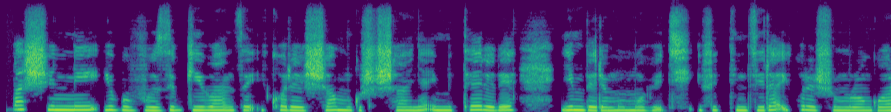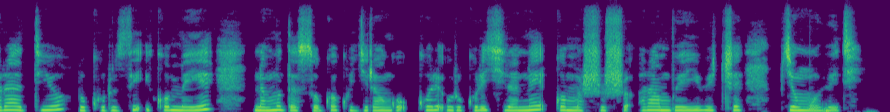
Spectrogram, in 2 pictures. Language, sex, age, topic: Kinyarwanda, female, 18-24, health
